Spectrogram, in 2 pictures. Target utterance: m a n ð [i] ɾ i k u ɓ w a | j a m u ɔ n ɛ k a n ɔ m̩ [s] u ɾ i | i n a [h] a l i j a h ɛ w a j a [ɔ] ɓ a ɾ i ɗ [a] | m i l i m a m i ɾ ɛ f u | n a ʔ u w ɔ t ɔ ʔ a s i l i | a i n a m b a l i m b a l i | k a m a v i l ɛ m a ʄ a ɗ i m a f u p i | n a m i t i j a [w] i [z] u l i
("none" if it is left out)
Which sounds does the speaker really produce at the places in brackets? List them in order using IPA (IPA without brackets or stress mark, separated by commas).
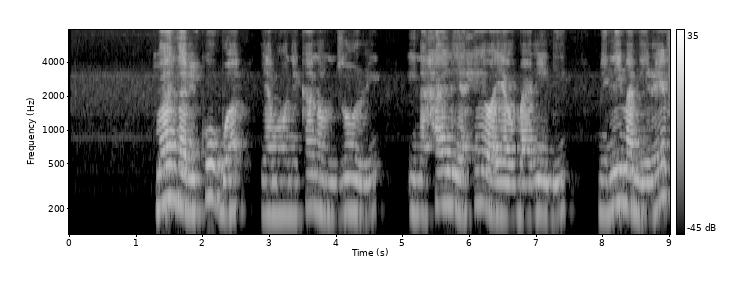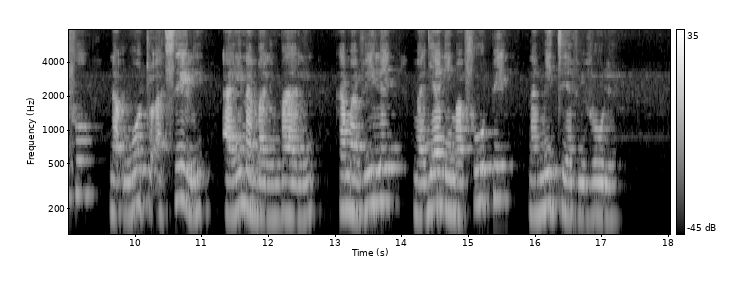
a, z, h, u, i, v, v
